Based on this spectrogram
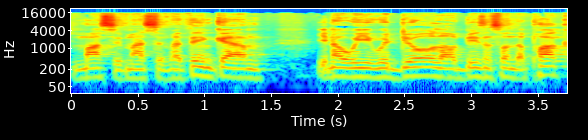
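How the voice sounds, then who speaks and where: His intonation stays monotone and flat. The man talks at a very fast pace. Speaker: rugby team coach, guest. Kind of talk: interview answer. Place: studio. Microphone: lapel.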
